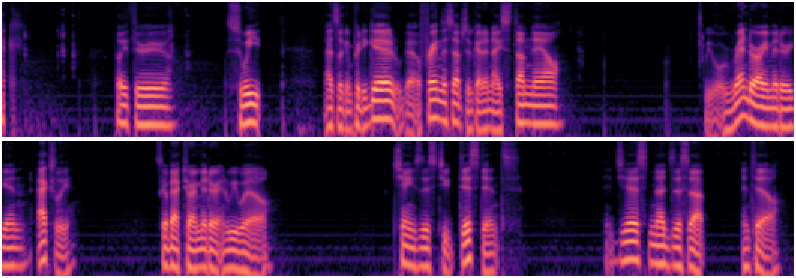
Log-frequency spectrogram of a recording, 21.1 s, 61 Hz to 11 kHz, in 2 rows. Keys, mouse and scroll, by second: 0.8 a, 5.1 middle click, 5.6-6.0 scroll up 2, 6.0 shift+middle click, 12.7 click, 15.5 click.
